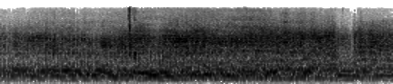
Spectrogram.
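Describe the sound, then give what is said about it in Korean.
A motorcycle engine drones steadily as the motorcycle leaves, a continuous buzzing hum with a rough tonal edge that stays fairly loud throughout, with no voices. “그렇게 오토바이가 떠난 다음 아버지는 멋쩍어 하시며 들어오셨고”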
